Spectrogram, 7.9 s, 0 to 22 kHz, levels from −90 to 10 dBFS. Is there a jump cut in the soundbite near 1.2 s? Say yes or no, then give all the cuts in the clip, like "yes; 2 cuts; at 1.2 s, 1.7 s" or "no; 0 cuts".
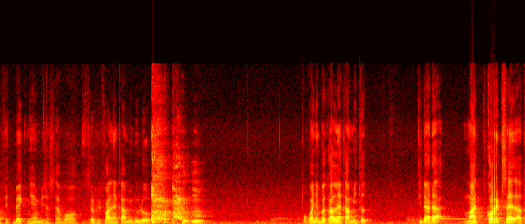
yes; 1 cut; at 1.2 s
